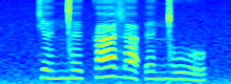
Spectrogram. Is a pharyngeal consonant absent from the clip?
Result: yes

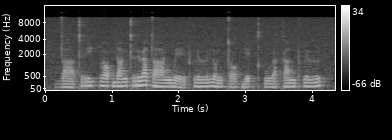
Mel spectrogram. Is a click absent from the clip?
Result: yes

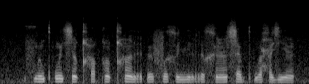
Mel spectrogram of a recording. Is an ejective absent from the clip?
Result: no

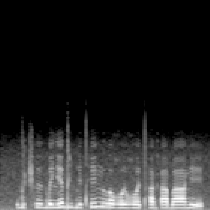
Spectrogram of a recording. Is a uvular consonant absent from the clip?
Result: no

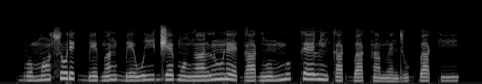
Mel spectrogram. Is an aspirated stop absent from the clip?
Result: yes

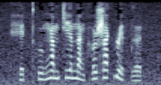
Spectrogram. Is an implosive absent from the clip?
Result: yes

